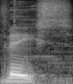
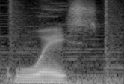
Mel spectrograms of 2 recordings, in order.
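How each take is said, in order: First: It begins with a V, lip against teeth. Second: It begins with a rounded W sound. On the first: The speaker calls it right. "прикусывайте нижнюю губу верхними зубами, вот так" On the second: The speaker calls it wrong. "нельзя говорить таким образом"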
